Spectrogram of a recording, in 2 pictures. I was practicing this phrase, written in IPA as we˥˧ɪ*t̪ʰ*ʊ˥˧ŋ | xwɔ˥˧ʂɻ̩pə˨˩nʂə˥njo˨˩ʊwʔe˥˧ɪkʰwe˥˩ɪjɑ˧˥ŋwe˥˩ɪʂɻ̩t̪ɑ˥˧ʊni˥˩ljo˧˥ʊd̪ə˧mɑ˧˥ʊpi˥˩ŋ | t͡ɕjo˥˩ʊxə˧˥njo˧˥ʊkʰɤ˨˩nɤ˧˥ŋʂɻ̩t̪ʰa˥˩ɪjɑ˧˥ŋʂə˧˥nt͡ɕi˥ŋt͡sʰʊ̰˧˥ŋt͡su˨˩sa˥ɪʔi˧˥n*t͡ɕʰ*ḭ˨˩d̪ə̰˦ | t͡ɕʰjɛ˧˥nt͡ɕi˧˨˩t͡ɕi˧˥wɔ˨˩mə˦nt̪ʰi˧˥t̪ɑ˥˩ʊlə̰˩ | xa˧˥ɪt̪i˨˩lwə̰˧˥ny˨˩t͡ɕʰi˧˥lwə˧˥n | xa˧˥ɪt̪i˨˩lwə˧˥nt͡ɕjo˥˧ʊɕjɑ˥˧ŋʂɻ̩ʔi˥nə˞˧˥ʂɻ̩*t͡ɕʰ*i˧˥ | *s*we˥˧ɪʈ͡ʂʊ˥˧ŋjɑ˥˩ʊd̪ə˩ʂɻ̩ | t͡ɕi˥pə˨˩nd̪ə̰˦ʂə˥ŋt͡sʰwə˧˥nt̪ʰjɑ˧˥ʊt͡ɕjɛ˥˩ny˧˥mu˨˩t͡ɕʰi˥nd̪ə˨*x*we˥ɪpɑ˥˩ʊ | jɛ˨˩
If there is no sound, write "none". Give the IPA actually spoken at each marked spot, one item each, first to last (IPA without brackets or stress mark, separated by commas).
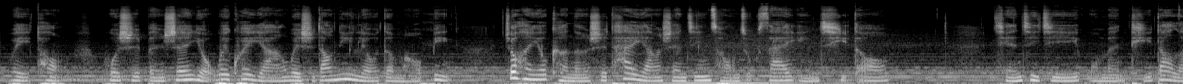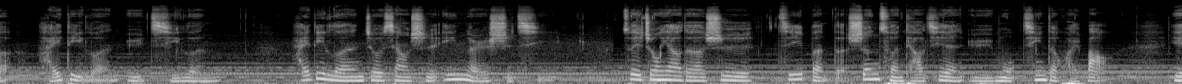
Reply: t̪ʰ, t͡ɕʰ, t͡ɕʰ, t͡s, x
